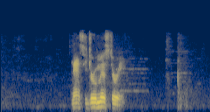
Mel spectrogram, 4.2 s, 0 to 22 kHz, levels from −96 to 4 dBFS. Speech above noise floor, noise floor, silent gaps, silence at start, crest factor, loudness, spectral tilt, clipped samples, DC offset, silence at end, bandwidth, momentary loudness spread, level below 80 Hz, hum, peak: 49 dB; -65 dBFS; none; 1.45 s; 20 dB; -17 LUFS; -5 dB/octave; under 0.1%; under 0.1%; 0.6 s; 8 kHz; 19 LU; -62 dBFS; none; -2 dBFS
